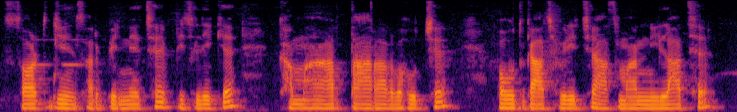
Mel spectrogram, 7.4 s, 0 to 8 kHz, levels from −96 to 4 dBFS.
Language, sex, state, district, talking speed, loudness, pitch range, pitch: Maithili, male, Bihar, Samastipur, 155 wpm, -23 LUFS, 105-125 Hz, 110 Hz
